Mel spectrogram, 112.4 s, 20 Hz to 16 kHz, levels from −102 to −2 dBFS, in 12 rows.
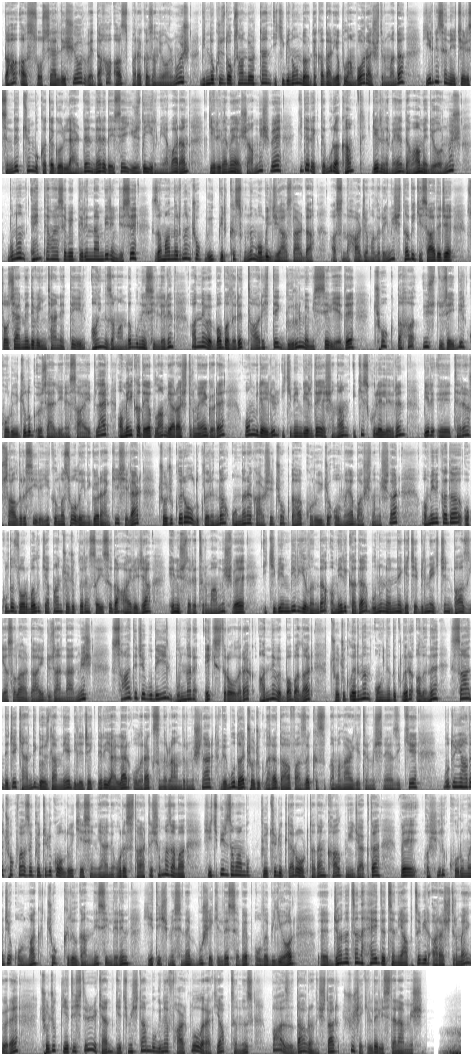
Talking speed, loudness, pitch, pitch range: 110 wpm, -23 LUFS, 125 Hz, 95-155 Hz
